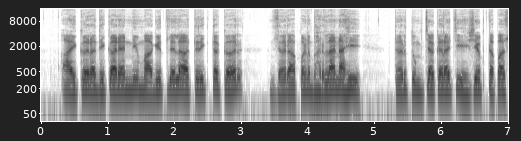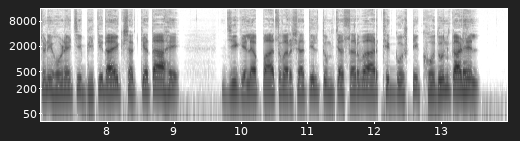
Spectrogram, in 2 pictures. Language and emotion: Marathi, fearful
